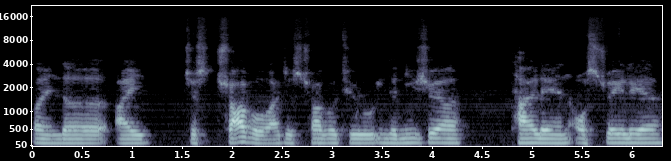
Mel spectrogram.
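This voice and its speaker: Speaking very slowly with a Chinese accent, a man keeps a medium pitch and monotone, flat intonation while music plays in the background. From China. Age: 20s. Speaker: content creator. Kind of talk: casual interview chat. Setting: live stream. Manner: casual, filler-heavy.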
